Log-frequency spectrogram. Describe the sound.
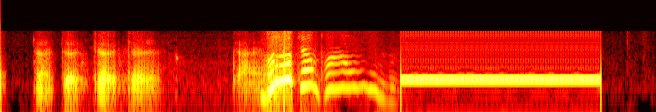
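Brief speech gives way to a steady, loud electronic phone ringing tone that holds for about two seconds on its own, the ringback of an outgoing call.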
